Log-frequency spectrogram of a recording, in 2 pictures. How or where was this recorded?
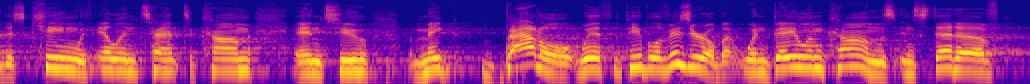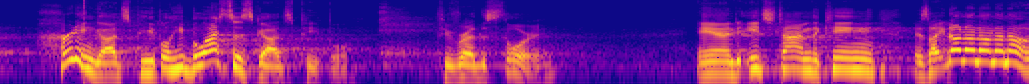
large echoing room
